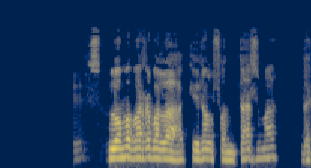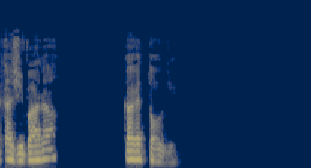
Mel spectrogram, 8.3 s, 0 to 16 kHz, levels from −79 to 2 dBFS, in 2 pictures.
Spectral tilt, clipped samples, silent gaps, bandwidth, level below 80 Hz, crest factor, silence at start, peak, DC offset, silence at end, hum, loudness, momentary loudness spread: -6 dB/octave; under 0.1%; 3.87-4.00 s, 5.00-5.78 s; 9.4 kHz; -62 dBFS; 22 dB; 1 s; 0 dBFS; under 0.1%; 1.85 s; none; -20 LUFS; 17 LU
